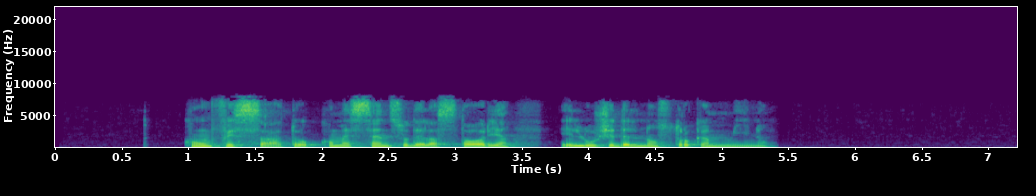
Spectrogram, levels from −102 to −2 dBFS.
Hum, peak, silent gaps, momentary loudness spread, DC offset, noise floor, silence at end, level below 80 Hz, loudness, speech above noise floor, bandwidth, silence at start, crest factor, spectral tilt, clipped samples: none; -4 dBFS; none; 9 LU; under 0.1%; -86 dBFS; 1.85 s; -54 dBFS; -23 LUFS; 63 dB; 8.2 kHz; 1 s; 20 dB; -5 dB/octave; under 0.1%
